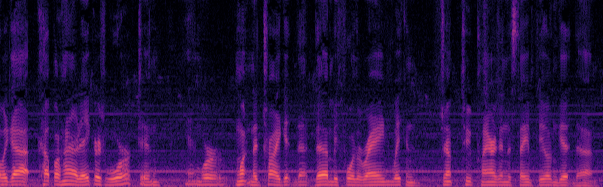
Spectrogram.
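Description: A middle-aged man, a farmer speaking practically in an on-camera interview outdoors, with fillers. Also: mid-range voice. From United States.

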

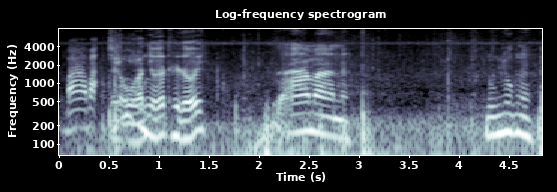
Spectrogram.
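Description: A young man, hosting an outdoor video and exclaiming loudly in amazement while digging in a field. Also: a little high, steady tone, a little fast, gravelly, background noise. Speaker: video host. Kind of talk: excited outdoor commentary. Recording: background music over field audio. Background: background music.

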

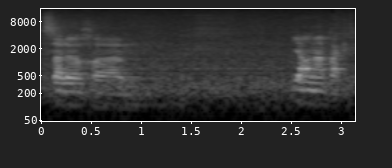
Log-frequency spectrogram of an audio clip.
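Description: A young man presents at a conference in a fairly low voice with little pitch movement and a measured pace. He has a Belgian French accent, isn't a native French speaker, and fills his talk with fillers and restarts. The distant mic picks up hall echo and background noise in the large venue.

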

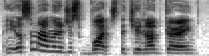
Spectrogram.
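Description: A woman's voice: fairly high pitch, lively intonation, fast talker, pushed and bright. A woman in her thirties giving casual, explanatory and encouraging music instruction to camera. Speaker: flute teacher. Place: indoors, small room at home.

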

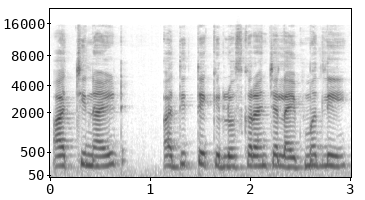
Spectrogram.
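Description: A woman's voice: medium pitch, little pitch movement, moderate pace, bright, forceful tone, natural voice. A woman voicing a cold, smug young woman who plots harm. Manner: smug, scheming.

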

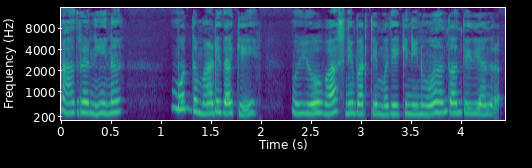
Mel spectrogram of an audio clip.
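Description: A frail old village grandmother in a cartoon serial, voiced by a woman, speaking. She laments and reproaches in a high, quick voice. The tone is mellow and the sound is dry. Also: fairly even intonation, creaky, no echo. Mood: hurt.

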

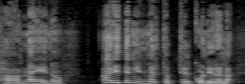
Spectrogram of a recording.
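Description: A woman voicing a mild, advising father in a cartoon serial, speaking in a calm, soothing way. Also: medium pitch, fast, natural voice. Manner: mild calming.

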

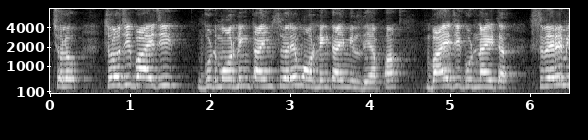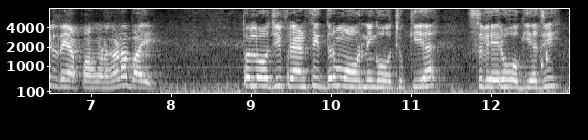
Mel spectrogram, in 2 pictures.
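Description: A middle-aged woman with an Indian Punjabi accent and a sore, hoarse throat, chatting casually as she narrates a daily family vlog. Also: high voice, a little hiss or hum. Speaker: family vlogger.

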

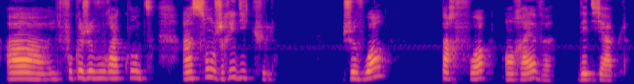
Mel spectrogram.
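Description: A feverish young girl who swings between rapture and dread, her speech breathless and urgent, as a woman reads her. The voice sits fairly high, with a soft, mellow tone. This is a dramatic audiobook reading. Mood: intense. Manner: excitable, breathless, intense.

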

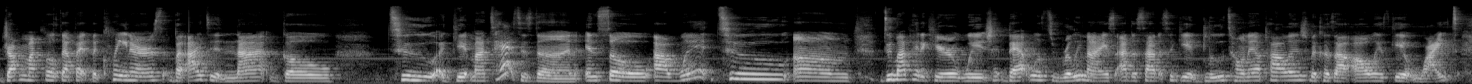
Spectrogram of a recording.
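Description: A woman's voice: on the low side, a little slow, a bit bright. Chatty woman vlogging in a roomy space. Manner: chatty, storytelling, rambling asides. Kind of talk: casual vlog chat. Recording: roomy echo.

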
